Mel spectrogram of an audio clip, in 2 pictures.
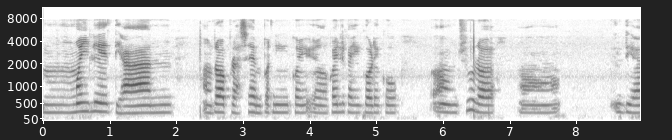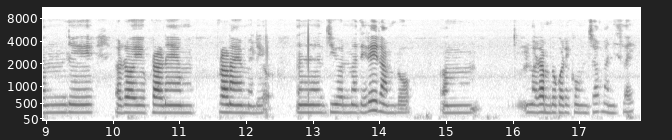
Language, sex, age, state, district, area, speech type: Nepali, female, 18-30, West Bengal, Darjeeling, rural, spontaneous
